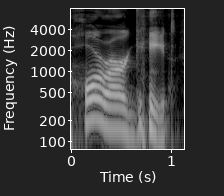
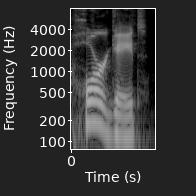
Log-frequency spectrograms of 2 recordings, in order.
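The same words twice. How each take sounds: First: Horror is pronounced like the everyday English word. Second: Horror is pronounced unlike the everyday English word. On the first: The speaker calls it right. "but Horror Gate, like a scary movie" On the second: The speaker calls it wrong. "Not Horror Gate"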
